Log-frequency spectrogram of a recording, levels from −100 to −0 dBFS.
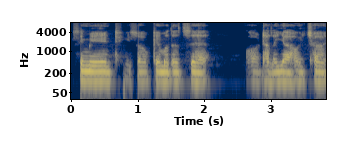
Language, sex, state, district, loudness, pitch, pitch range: Maithili, male, Bihar, Samastipur, -28 LUFS, 115 Hz, 110-115 Hz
